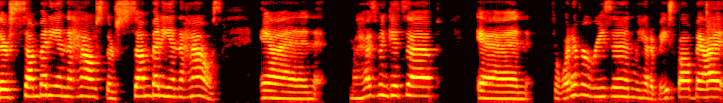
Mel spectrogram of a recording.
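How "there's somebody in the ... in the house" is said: re-enacted screaming. Retelling the night somebody was in the house, re-enacting her own screaming. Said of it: "And I'm screaming".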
